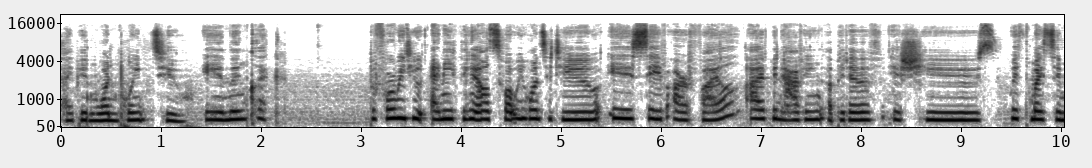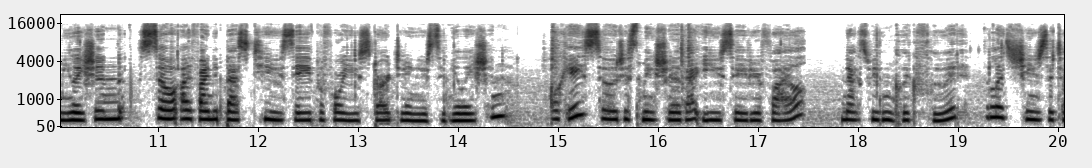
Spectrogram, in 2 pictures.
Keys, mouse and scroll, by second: 3.3-5.2 middle drag, 8.3 ctrl+s, 18.0-20.0 drag.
